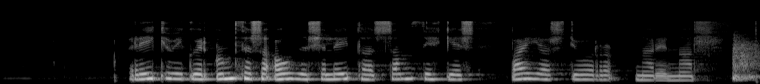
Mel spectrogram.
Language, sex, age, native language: Icelandic, male, 11, Icelandic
